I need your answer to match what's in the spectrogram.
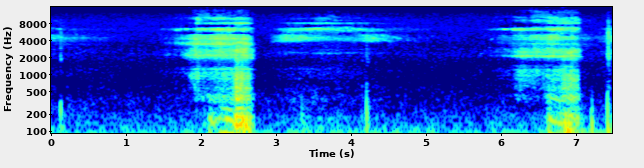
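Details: Snoring during sleep while cuddling with a Labrador Retriever: two low, fluttering snores about four seconds apart, with quiet breathing between them.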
